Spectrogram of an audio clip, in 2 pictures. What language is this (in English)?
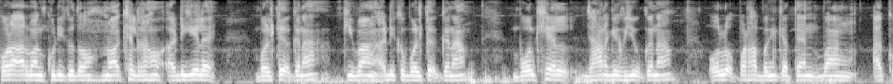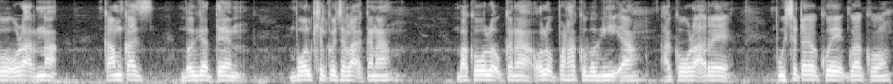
Santali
